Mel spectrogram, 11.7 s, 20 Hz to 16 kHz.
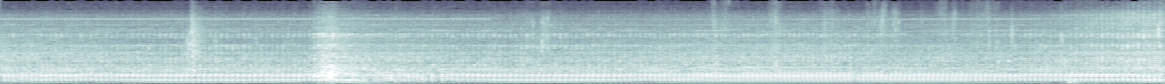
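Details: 1968 Honda Trail 90 that sputtered on the road, after the sticking carburetor slide was fixed: the small single holds a steady, even putter through one brief blip, with no stumbling or sputter. It idles healthily.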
